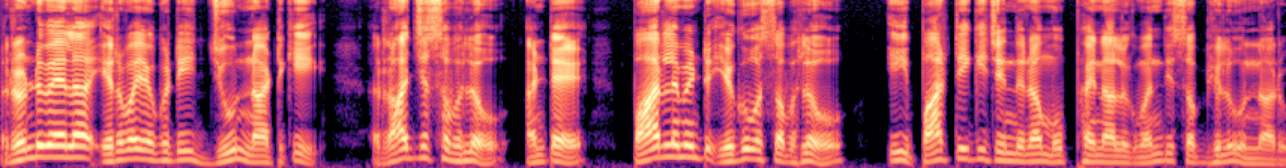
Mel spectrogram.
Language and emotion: Telugu, neutral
